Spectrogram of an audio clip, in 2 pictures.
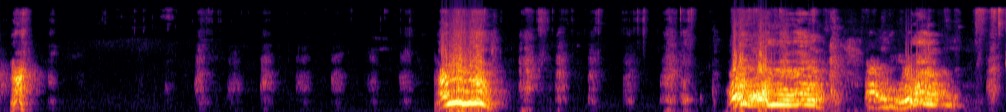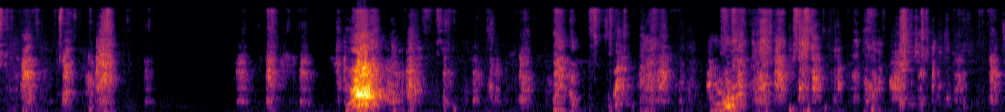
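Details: A Rottweiler in Sri Lanka, filmed with a giant iguana, gives deep, loud barks in short bursts separated by quieter pauses.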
